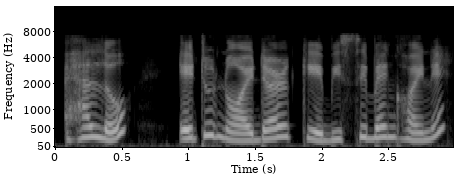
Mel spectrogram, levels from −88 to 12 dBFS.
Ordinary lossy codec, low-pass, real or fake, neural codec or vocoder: none; 7.2 kHz; real; none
